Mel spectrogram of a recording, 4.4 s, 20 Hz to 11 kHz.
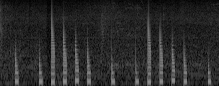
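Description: Avalon Bassline analog TB-303 clone playing a step-sequenced acid bassline: short plucked notes on one low pitch, with gaps in the pattern. Every so often a note comes out much brighter, where the second modulation envelope is sent to the filter.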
